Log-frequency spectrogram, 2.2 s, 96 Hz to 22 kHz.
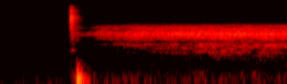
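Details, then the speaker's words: ART Power Plant guitar preamp, about 30 years old: after a click, a constant high hiss sits steady and unchanging, an excessively noisy idle noise floor. "It's a wee bit noisy too."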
